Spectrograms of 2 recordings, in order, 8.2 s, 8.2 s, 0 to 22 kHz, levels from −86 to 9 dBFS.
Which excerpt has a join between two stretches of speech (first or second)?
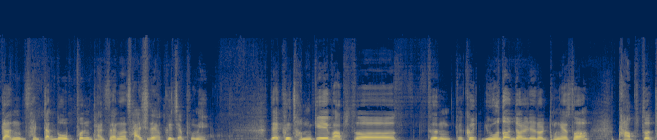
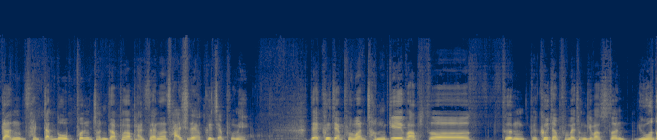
first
